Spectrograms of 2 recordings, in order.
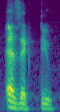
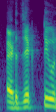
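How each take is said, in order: First: The d sound is silent before the j. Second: The d sound is pronounced before the j. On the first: The speaker calls it right. "डी प्रोनाउंशिएट नहीं किया जाता है" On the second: The speaker calls it wrong. "एडजेक्टिव नहीं"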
